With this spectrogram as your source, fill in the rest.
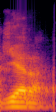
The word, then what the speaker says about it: Guerra: You don't pronounce the U. Okay. Yeah. Guerra.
